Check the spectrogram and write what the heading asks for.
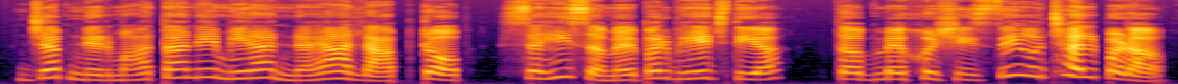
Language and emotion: Hindi, happy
